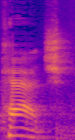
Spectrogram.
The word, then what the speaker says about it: catch: the word watch or we have the word catch so watch and catch these two words you see that t is used before ch that time it's not pronounced ch c it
